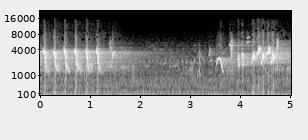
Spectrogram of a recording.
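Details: Sikatan londo flycatcher song used as a tutor for caged birds: about seven loud, evenly spaced downslurred notes, a quiet gap, then a lively jumble of quick whistled and twittering notes.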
